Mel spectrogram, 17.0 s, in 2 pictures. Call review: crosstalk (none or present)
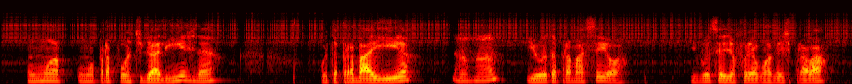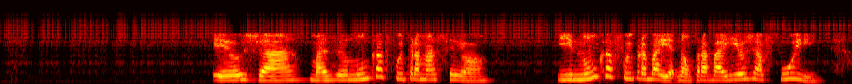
none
